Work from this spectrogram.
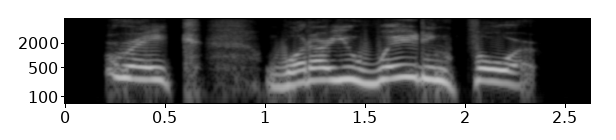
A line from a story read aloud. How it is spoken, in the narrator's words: Jacken shouted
